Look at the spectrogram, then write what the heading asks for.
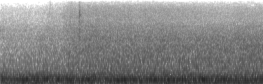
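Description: A steady roar of sea surf breaking on a shore washes along without pause, a dense rushing wash of waves with some wind buffeting mixed in, and no voices.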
